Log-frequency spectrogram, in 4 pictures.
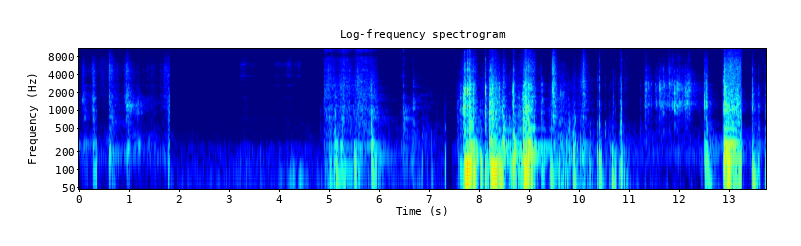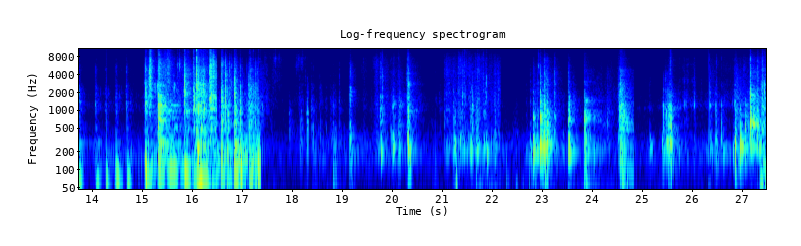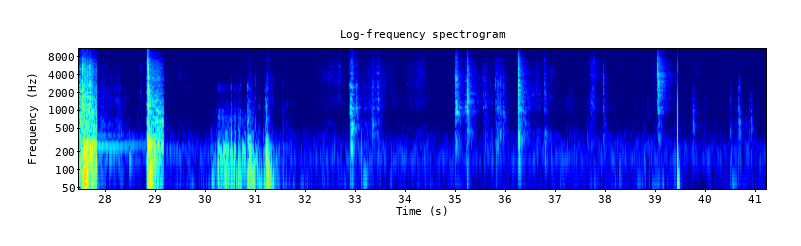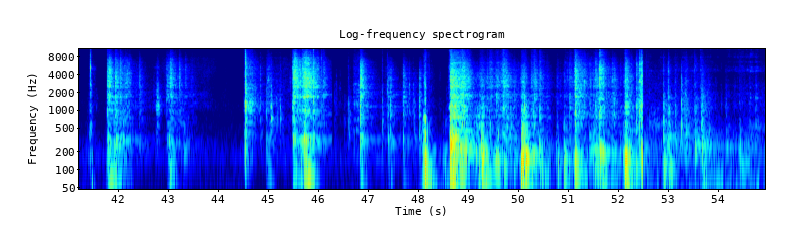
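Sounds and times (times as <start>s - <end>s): plastic parts clattering: 7.6s - 12.8s, 44.5s - 54.9s.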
